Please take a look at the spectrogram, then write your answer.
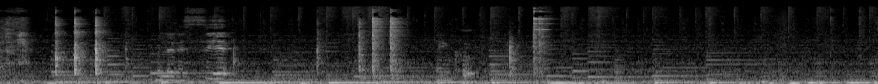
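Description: Gumbo roux stirred in a pot for browning, with clinks and scrapes of a utensil against the cookware sounding in an irregular rhythm over low background hum, close and moderately loud.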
